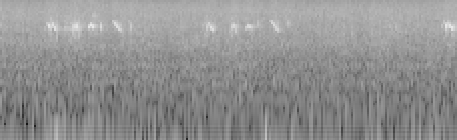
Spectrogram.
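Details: Black-winged flycatcher-shrike (Hemipus hirundinaceus) in a master recording, giving quick bursts of four thin, very high notes, repeated every second or two over a steady rushing hiss.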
